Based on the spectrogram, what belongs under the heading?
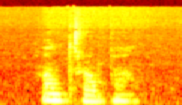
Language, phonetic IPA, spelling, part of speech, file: Polish, [vɔ̃nˈtrɔba], wątroba, noun, LL-Q809 (pol)-wątroba.wav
